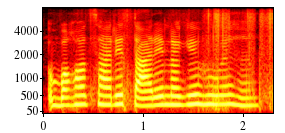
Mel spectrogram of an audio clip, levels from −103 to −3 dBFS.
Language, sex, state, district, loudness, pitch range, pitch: Hindi, female, Bihar, West Champaran, -14 LUFS, 225-255 Hz, 245 Hz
